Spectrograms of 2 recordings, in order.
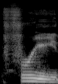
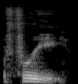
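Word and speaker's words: Frueh: called operator syndrome by Dr Chris free that's how you pronounce that I even asked him Dr Chris free what he did is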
